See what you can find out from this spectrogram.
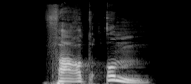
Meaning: inflection of umfahren: 1. second-person plural present 2. plural imperative
- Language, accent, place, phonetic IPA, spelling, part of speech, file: German, Germany, Berlin, [ˌfaːɐ̯t ˈʊm], fahrt um, verb, De-fahrt um.ogg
